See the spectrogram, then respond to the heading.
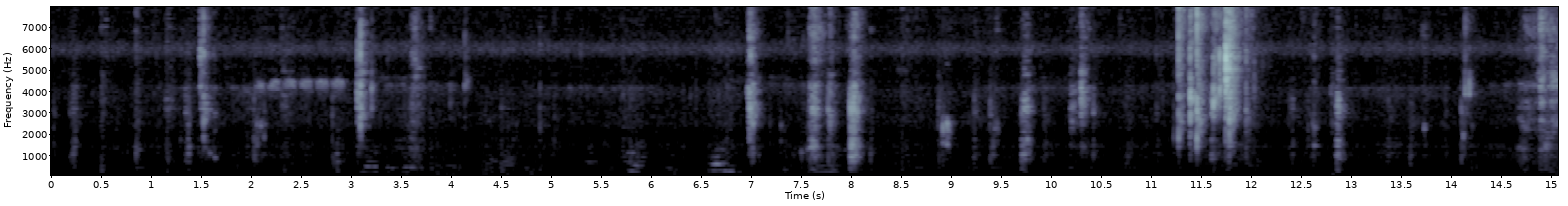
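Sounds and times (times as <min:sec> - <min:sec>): mouth chewing with wet smacks: 0:00.0 - 0:03.3, 0:06.9 - 0:15.0.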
